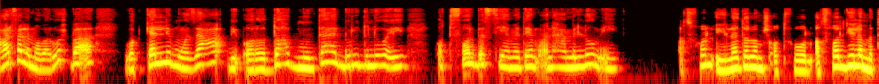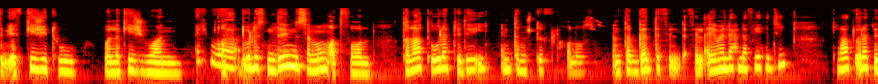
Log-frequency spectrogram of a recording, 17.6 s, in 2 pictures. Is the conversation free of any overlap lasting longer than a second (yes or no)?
yes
